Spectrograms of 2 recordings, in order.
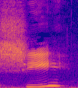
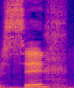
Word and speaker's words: Sidhe: Is it she or Sid? She. SIDHE. Changeling. She's part Fey. Is that how you pronounce it? Yes. Yes. Yes, She. Celtic. Celtic pronunciation Gaelic, and spelling.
